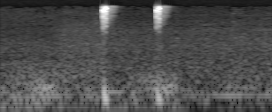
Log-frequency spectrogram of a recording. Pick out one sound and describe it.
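Two short menu clicks sound from a video game.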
